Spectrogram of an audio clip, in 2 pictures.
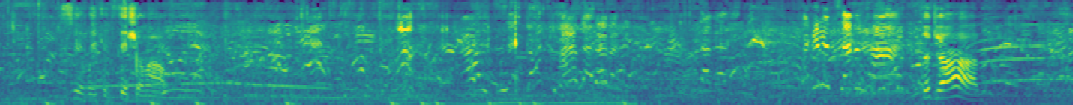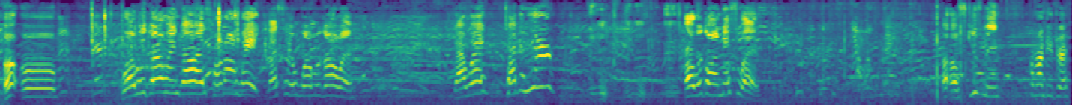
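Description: Young children chatter and shout nearby outdoors.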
